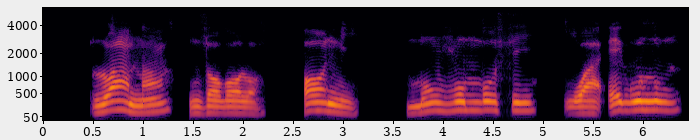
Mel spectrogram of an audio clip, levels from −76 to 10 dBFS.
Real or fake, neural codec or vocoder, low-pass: fake; autoencoder, 48 kHz, 32 numbers a frame, DAC-VAE, trained on Japanese speech; 5.4 kHz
